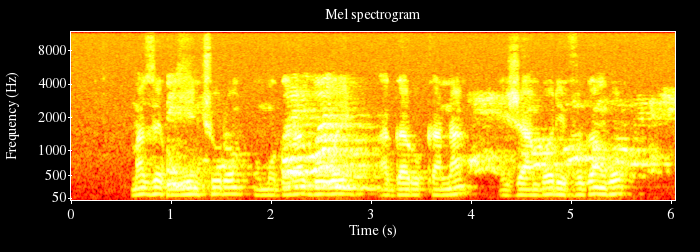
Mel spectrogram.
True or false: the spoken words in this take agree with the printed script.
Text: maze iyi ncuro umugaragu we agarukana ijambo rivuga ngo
true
